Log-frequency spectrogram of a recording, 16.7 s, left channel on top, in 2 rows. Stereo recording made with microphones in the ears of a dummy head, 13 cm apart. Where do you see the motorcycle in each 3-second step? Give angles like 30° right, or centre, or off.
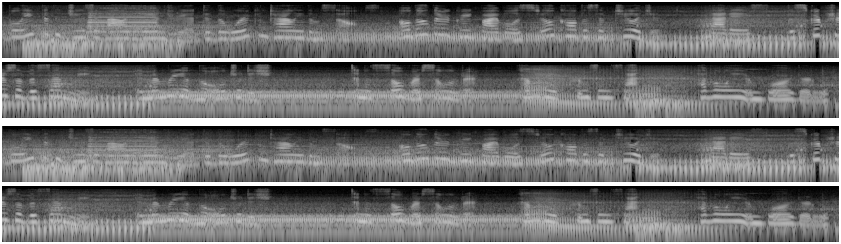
40° right, 30° right, centre, 30° left, 50° left, 60° left.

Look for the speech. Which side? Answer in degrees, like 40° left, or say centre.
50° left.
